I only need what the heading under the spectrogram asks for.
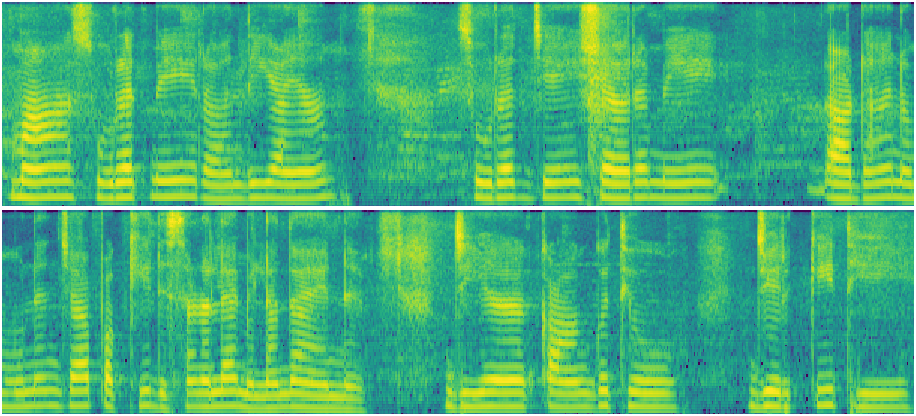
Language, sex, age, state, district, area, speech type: Sindhi, female, 30-45, Gujarat, Surat, urban, spontaneous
